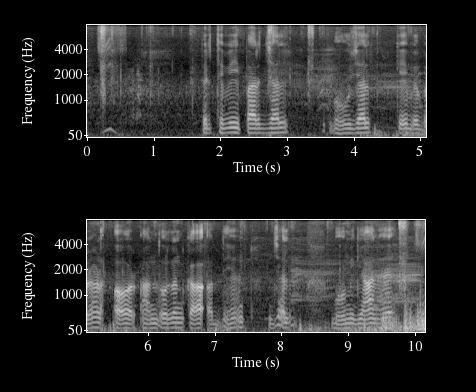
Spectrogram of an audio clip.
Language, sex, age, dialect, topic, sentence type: Hindi, male, 18-24, Kanauji Braj Bhasha, agriculture, statement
